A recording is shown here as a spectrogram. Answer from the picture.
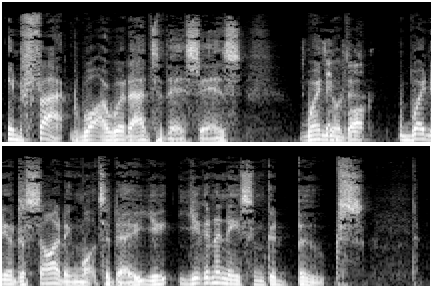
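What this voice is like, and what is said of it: Northern English accent. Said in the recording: “I'm speaking Northern then. I'll retranslate into English.”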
